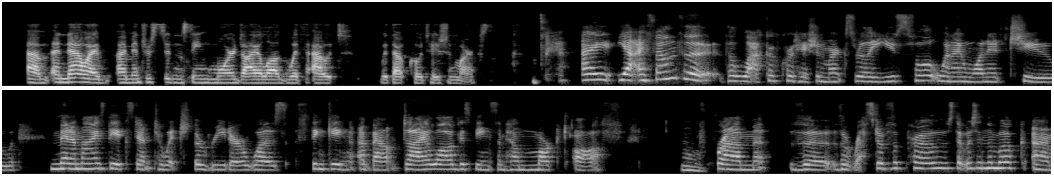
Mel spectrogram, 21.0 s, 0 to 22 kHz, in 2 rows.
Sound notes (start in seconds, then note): 5.2 laughs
